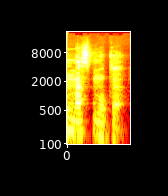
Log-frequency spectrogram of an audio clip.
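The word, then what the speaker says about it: ما اسمك: ভুল ধরে দেই ভাই মা ইসমুকাকে বলবেন মাসমুকা মা ইসমুকানা এই আলিফ উচ্চারণে আসবে না ইসমি আলিফ মাসুক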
